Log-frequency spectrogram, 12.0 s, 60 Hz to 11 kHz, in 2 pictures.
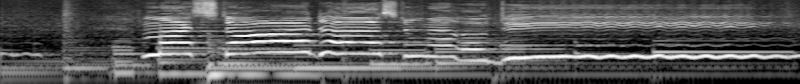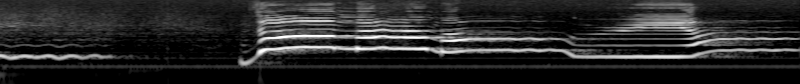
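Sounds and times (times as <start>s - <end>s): woman singing wordless jazz vocal: 0.0s - 7.0s, 7.8s - 12.0s.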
